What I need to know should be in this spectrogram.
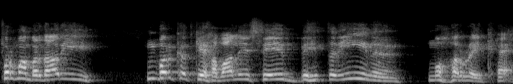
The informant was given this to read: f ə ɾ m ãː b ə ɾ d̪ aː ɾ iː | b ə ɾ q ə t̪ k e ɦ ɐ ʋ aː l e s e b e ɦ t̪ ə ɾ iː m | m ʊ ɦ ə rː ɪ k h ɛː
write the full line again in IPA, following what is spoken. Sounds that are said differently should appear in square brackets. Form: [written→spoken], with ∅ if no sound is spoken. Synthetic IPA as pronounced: f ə ɾ m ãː b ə ɾ d̪ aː ɾ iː | b ə ɾ [q→k] ə t̪ k e ɦ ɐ ʋ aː l e s e b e ɦ t̪ ə ɾ iː [m→n] | m ʊ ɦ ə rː ɪ k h ɛː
